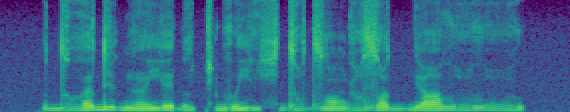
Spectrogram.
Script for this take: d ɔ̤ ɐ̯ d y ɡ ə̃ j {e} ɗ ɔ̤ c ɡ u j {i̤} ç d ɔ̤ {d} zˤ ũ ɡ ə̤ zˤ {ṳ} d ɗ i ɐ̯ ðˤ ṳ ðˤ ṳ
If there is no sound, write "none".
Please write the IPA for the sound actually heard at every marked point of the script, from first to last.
e, i̤, d, u

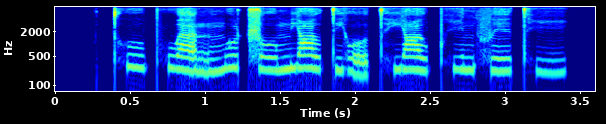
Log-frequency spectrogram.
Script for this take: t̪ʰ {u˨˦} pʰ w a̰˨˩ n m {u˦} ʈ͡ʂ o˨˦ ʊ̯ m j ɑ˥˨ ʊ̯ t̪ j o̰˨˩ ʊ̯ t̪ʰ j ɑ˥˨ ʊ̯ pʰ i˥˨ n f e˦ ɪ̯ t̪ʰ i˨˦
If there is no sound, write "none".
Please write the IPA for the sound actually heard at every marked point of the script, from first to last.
u˨˦, u˥˨

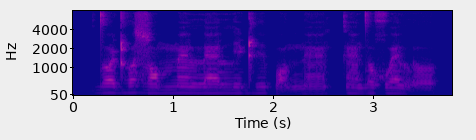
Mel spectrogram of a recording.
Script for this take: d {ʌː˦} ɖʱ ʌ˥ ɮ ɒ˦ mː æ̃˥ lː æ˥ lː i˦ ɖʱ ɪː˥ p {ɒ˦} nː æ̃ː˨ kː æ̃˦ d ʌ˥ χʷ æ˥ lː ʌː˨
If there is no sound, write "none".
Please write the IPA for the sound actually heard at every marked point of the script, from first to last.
ʌː˦, ɒ˩

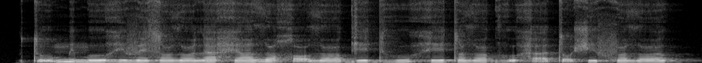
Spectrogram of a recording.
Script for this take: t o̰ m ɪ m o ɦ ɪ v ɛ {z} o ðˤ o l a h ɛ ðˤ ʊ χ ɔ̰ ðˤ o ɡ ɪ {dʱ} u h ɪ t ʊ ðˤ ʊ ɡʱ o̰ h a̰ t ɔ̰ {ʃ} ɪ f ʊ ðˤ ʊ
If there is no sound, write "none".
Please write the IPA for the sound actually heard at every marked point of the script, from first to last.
z, dʱ, ʃ

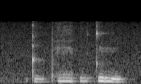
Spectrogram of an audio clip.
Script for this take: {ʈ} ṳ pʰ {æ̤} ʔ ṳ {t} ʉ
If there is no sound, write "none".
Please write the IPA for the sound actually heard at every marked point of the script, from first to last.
ʈ, æ̤, t

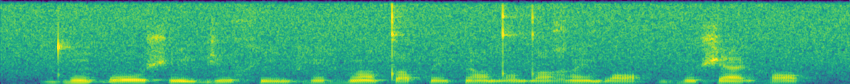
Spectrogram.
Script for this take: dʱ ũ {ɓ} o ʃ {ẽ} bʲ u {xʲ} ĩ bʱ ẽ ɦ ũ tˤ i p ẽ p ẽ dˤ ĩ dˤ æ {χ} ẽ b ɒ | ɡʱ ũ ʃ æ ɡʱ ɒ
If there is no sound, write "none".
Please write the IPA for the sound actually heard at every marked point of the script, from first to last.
ɓ, ĩ, x, ʁ

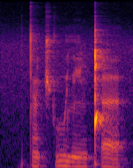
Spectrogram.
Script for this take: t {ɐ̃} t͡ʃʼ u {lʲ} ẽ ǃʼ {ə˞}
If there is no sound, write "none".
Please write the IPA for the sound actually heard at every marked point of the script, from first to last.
ɐ̃, lʲ, ɐ

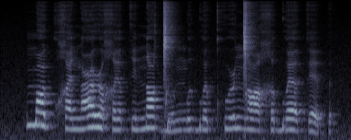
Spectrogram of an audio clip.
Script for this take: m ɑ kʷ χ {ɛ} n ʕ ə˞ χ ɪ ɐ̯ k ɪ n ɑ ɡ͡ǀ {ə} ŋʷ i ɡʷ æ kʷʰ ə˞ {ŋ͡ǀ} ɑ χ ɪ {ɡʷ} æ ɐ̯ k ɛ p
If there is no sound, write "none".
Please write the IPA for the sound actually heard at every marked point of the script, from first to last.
æ, ə, ŋ͡ǀ, ɡʷ

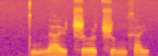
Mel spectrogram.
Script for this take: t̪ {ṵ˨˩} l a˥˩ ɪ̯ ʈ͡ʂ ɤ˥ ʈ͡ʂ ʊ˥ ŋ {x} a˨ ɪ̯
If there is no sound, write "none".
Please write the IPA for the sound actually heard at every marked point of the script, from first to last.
ṵ˨˩, x

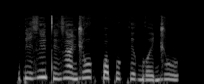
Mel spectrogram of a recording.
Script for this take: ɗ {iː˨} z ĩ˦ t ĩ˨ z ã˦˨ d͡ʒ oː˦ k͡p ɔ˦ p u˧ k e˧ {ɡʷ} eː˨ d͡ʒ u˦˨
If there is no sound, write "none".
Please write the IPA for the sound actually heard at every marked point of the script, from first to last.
i˨, ɡʷ

